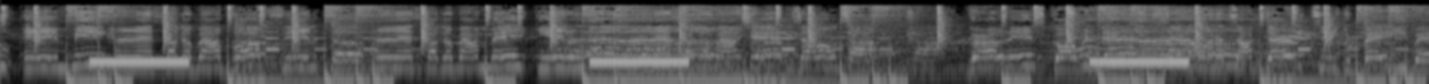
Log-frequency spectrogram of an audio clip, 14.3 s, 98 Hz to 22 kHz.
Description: Ringback tone (Europe, 425 Hz), with noise.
